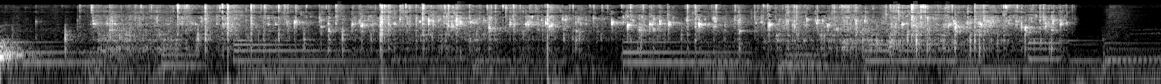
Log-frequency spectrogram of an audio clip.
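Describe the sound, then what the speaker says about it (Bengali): Pointed gourds (potol) frying in hot oil in a wok, a steady close sizzle with light stirring and utensil clinks throughout, tonal kitchen hum underneath, no talking. "তেলটা গরম হলেই একে একে পটলগুলো ভাজার জন্য তেলের মধ্যে দিয়ে দিব।"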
